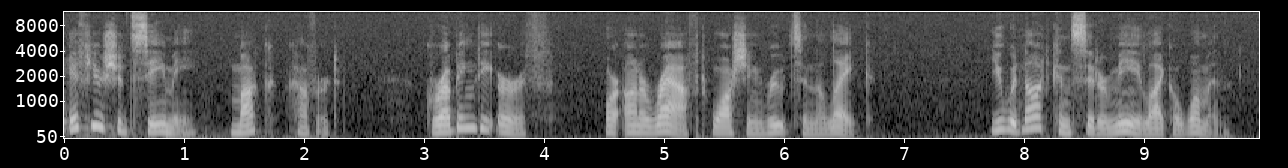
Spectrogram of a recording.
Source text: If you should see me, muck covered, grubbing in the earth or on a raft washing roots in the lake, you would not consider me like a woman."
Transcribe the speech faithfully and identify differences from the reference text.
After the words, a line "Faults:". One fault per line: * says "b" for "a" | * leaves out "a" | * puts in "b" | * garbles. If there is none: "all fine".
If you should see me, muck covered, grubbing the earth or on a raft washing roots in the lake, you would not consider me like a woman."
Faults:
* leaves out "in"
